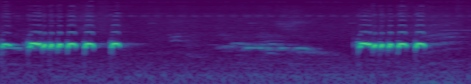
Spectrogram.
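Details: Local zebra dove, a vocal bird singing long-beat cooing used as a lure to provoke other doves: bursts of five or six rolling, knocking coos, a softer drawn-out coo between them, then another burst.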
